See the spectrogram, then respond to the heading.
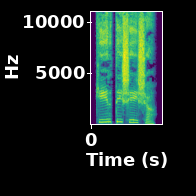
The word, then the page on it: ಕೀರ್ತಿಶೇಷ: Kannada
